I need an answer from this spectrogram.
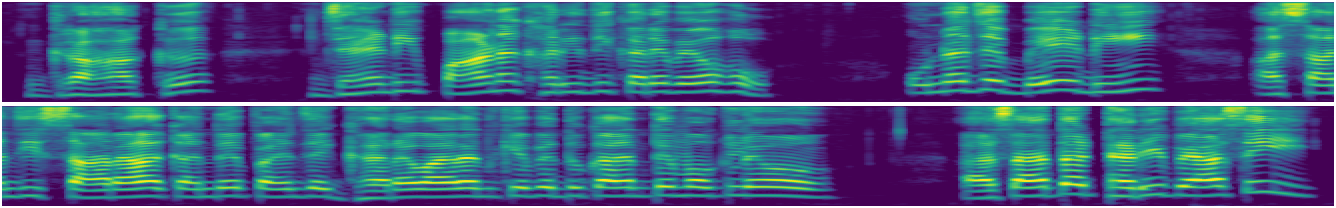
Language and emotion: Sindhi, happy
